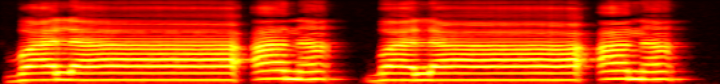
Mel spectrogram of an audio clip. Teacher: تو یہ قاعدہ ہمیشہ یاد رکھے کہ پورے قرآن شریف میں جہاں پر بھی لفظ انا آئے گا وہاں پر الف کو حذف کر دیں گے اور صرف زبر کو پڑھیں گے، الف مدہ کا قاعدہ نہیں کرنا ہے، وہاں پر کھینچنا نہیں ہے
